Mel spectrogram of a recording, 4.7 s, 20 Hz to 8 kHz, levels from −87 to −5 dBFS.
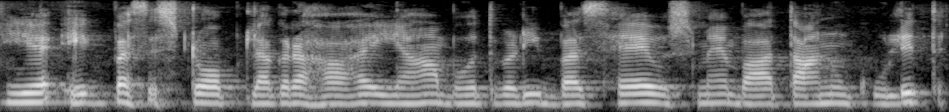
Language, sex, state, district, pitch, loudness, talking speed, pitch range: Hindi, male, Bihar, Bhagalpur, 185 Hz, -22 LUFS, 190 wpm, 175-195 Hz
